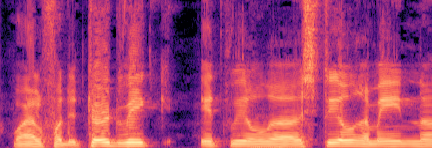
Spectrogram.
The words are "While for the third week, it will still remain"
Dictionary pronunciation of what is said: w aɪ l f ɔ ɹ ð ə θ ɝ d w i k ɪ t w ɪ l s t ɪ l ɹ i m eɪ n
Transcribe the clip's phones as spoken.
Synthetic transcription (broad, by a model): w aɪ l f ɔ ɹ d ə t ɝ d w i k ɪ t w ɪ l s t ɪ l ɹ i m eɪ n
